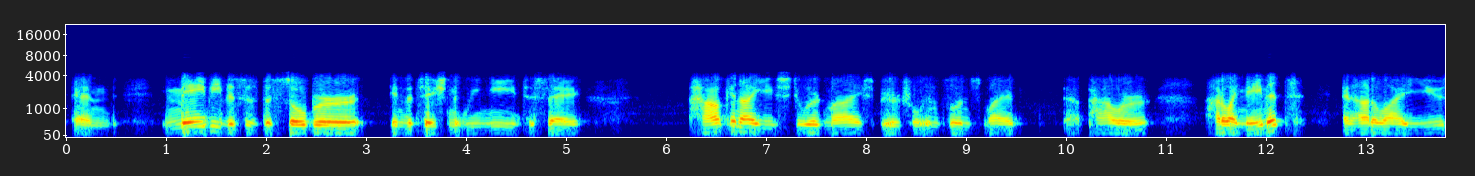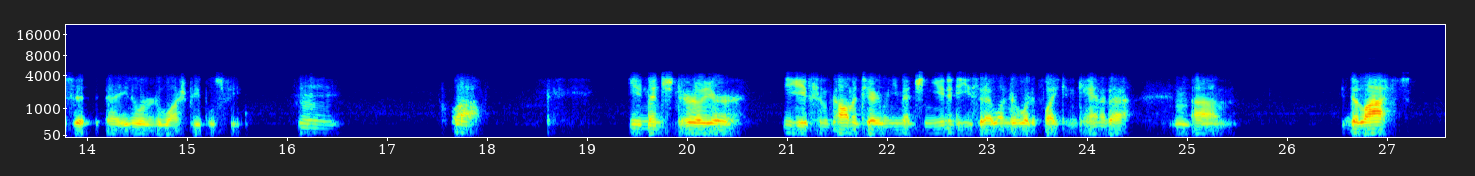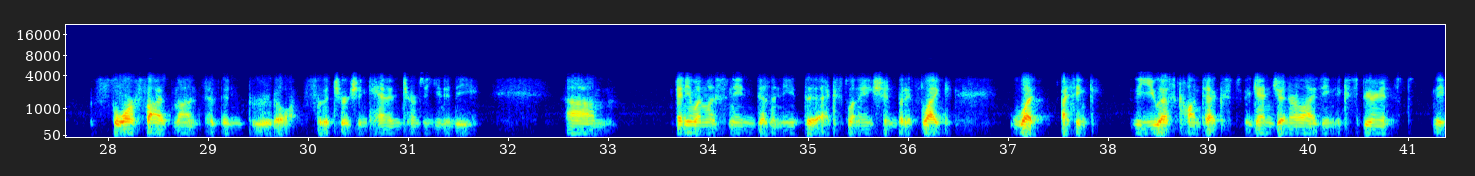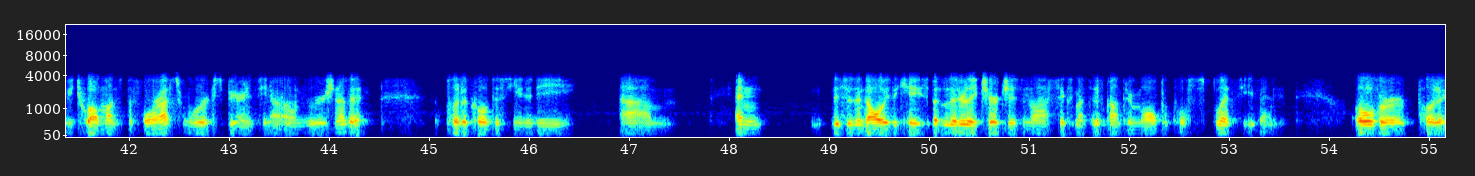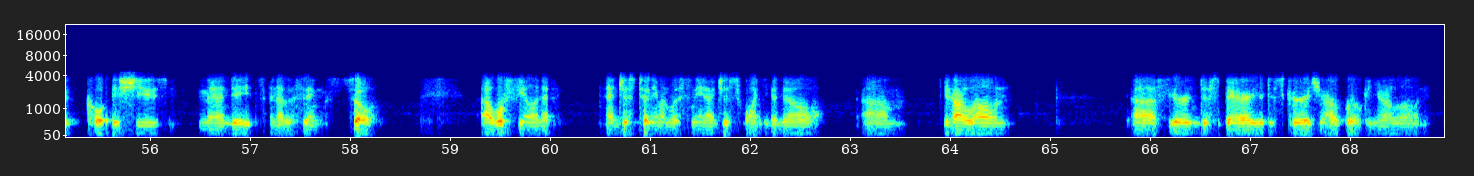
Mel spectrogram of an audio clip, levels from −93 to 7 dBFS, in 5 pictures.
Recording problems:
phone-call audio; poor line

